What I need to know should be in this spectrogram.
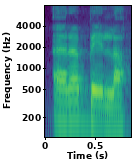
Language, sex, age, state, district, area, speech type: Punjabi, female, 60+, Punjab, Fazilka, rural, spontaneous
